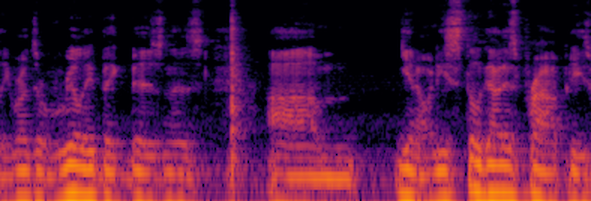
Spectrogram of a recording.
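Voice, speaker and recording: A man's somewhat breathy voice in a New York accent, dark and mellow in tone, fairly even in intonation, at a fairly quick pace. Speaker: hard money lender. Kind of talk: casual talk to camera. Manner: hesitant, many fillers.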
